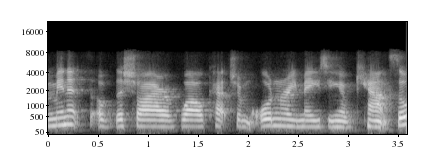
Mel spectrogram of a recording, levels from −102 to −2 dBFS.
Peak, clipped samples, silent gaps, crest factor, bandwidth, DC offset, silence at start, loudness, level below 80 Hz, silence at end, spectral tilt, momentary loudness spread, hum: -4 dBFS; under 0.1%; none; 16 dB; 8.4 kHz; under 0.1%; 0 s; -21 LUFS; -68 dBFS; 0 s; -5 dB/octave; 7 LU; none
